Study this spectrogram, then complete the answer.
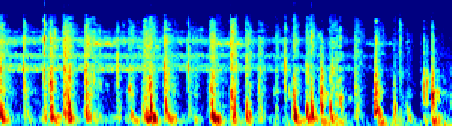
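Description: A horse gallops with rapid, loud hoofbeats clattering in a steady, driving rhythm, close and alone with no voices over it.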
